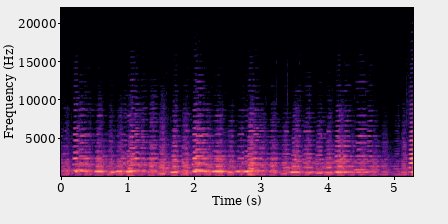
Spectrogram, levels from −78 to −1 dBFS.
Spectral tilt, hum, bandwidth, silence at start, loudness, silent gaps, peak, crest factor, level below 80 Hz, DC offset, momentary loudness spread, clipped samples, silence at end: -3 dB/octave; none; 15 kHz; 0 s; -24 LUFS; none; -6 dBFS; 18 dB; -56 dBFS; under 0.1%; 8 LU; under 0.1%; 0 s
